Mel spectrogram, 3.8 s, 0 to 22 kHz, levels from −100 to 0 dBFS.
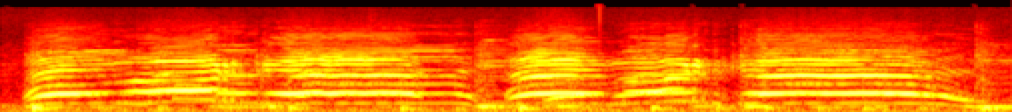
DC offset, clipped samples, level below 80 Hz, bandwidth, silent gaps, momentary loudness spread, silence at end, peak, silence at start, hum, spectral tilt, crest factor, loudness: under 0.1%; under 0.1%; -44 dBFS; 13.5 kHz; none; 6 LU; 0 s; -4 dBFS; 0.1 s; none; -4.5 dB/octave; 10 dB; -13 LUFS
